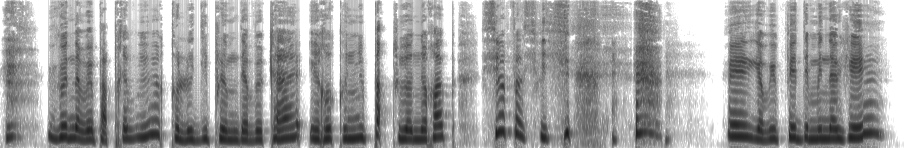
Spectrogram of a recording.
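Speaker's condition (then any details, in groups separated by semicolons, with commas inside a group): Profound congenital deafness; workplace accommodation enabling phone calls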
